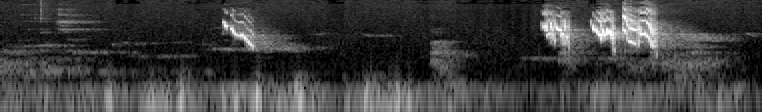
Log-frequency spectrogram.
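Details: Happy budgerigar chirping, with one descending chirp near the start and a quick cluster of three or four sharp, buzzy chirps toward the end over a low background hum.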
